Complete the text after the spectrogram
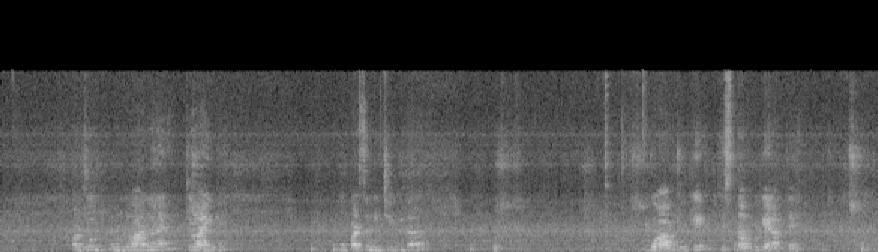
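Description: A young woman speaks calmly, explaining.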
